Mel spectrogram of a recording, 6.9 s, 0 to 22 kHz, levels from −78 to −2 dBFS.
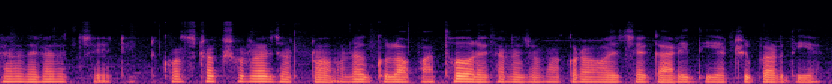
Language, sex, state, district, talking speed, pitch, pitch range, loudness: Bengali, male, Tripura, Unakoti, 145 wpm, 115 Hz, 110-125 Hz, -22 LUFS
